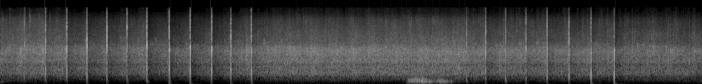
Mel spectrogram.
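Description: An audience applauds steadily for about ten seconds to thank a seminarian. A dense wash of clapping, with a few sharp individual claps standing out in a quick, uneven rhythm. No one speaks over it.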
